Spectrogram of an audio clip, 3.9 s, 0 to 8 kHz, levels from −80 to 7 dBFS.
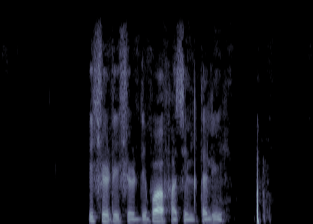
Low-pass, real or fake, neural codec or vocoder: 7.2 kHz; real; none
